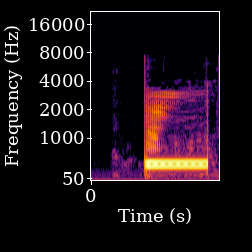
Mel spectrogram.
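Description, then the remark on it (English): A loud, steady telephone dial tone hums for just over half a second, cutting in and out abruptly, with only faint background murmur around it. “Is that a dial tone that I'm hearing?”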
